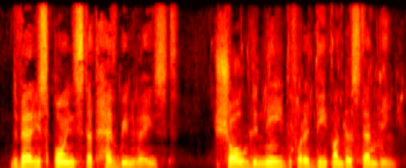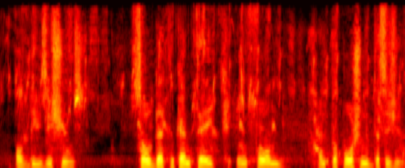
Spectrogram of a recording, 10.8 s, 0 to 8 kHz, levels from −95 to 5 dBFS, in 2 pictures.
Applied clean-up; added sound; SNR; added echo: neural mask model Resemble Enhance denoiser.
